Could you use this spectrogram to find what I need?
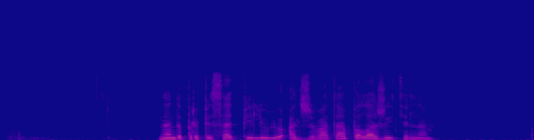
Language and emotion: Russian, neutral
